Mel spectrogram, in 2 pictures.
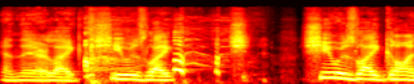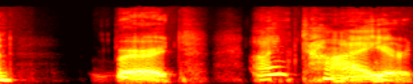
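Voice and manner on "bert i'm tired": put-on high, creaky little baby-talk voice. Retelling people accidentally caught on tape, the speaker imitates a woman's baby talk. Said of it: "they're like talking like baby talk".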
